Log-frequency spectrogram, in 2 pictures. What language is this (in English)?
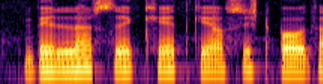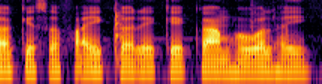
Magahi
